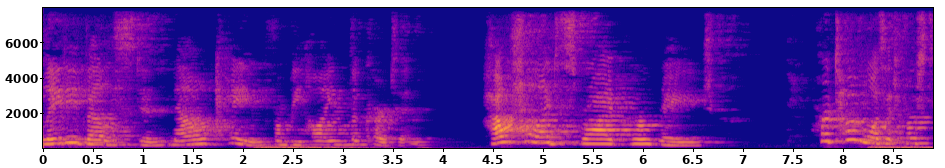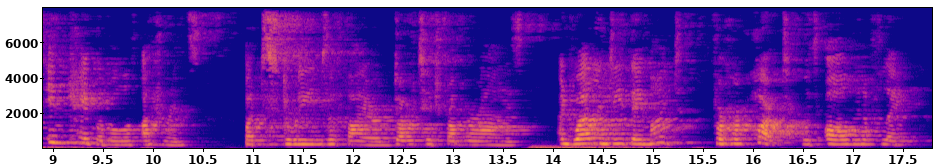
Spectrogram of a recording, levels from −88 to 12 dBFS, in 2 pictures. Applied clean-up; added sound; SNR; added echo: classical method WPE with log-MMSE.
